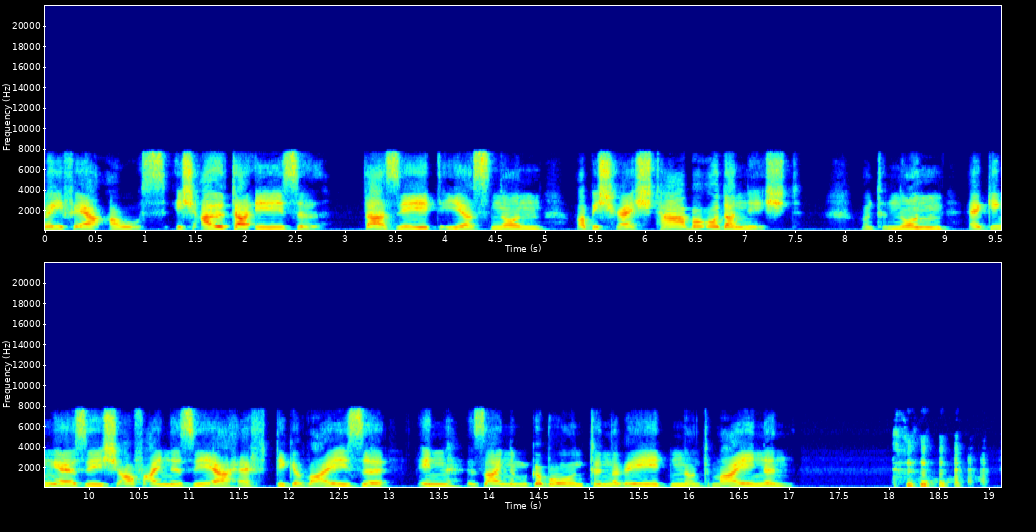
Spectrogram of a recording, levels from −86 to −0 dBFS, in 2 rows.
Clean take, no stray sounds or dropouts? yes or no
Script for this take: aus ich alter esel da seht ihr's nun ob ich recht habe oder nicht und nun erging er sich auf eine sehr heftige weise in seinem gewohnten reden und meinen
no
